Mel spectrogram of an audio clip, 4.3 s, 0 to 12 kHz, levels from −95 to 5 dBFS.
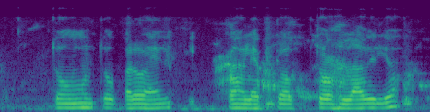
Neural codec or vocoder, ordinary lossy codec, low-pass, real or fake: codec, 16 kHz, 16 kbps, FunCodec, trained on LibriTTS, 50 frames a second; Opus, 24 kbps; 7.2 kHz; fake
